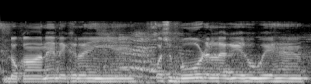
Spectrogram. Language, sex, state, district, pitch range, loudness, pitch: Hindi, male, Madhya Pradesh, Katni, 140-145 Hz, -13 LUFS, 145 Hz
